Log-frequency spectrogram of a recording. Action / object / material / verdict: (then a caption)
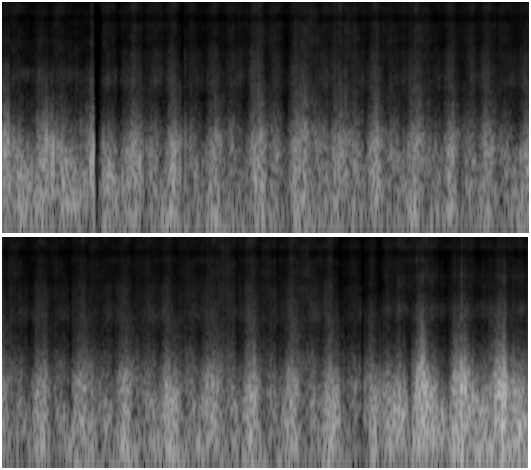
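scrape / dry konjac fibre sponge / konjac fibre / none. A small, dry, green konjac fibre sponge, soft and porous and held in both hands, is scratched and rubbed close to the mic with fingertips and short nails. The result is a dense, continuous, muffled scraping with a heavy low rumble and little brightness, pulsing in quick uneven strokes that swell louder toward the end.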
